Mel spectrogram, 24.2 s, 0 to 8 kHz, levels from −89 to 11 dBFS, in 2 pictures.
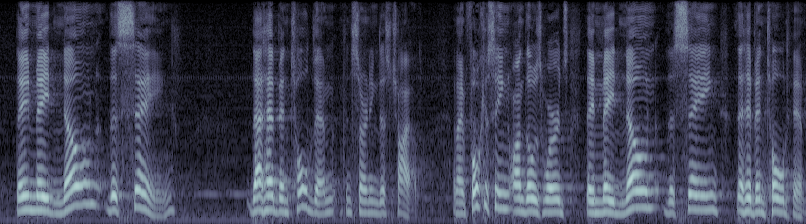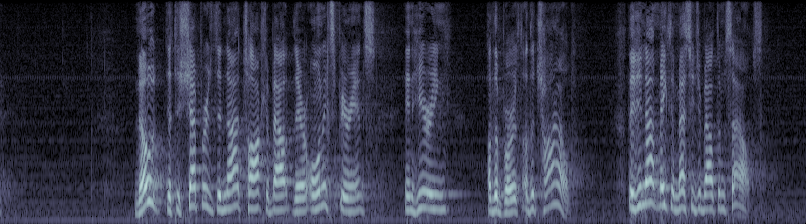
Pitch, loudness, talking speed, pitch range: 185 Hz, -21 LUFS, 140 wpm, 155-205 Hz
